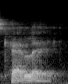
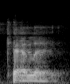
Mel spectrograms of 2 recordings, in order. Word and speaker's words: Callais: Louisiana versus Calais. It is spelled Callais. Okay. Louisiana versus Calais.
